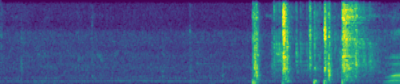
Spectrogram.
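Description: Electric turbocharger actuator on an IVECO Stralis, its rods unhooked from the turbo, working on ignition-on: a quick run of sharp mechanical clicks about two and a half seconds in, over a faint steady hum. Freed from the seized turbo flap, the actuator moves normally, a sign that the actuator itself is good.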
